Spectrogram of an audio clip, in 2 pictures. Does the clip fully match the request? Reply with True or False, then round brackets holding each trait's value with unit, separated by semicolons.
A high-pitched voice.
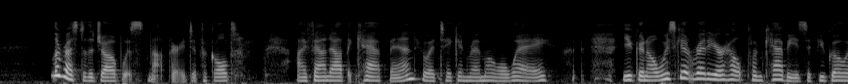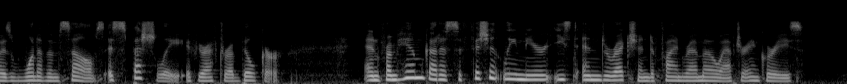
False (180 Hz)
